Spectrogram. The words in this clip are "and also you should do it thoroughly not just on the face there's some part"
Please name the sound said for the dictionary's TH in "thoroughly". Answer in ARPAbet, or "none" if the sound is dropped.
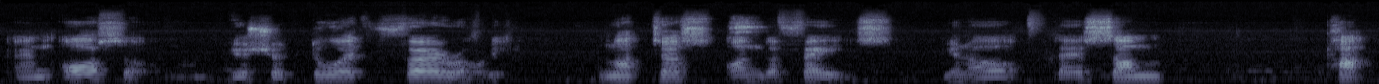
F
